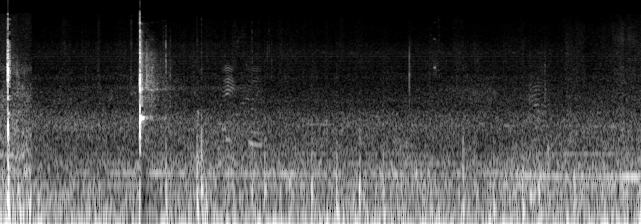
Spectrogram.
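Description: Two sharp smacks of a softball, about a second and a half apart, the second the louder, over a steady outdoor background.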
